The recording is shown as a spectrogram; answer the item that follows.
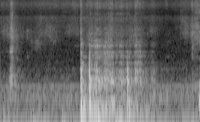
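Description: Ceramic mugs being handled on a wooden shelf: a light tap just after the start, then a louder knock about a second and a half in, followed by about a second of scraping and rubbing.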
